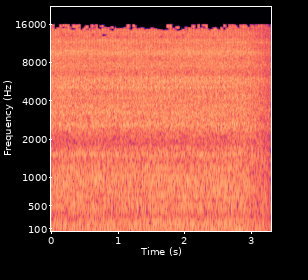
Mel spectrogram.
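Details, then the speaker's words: BMW i8 AC compressor (also cools high-voltage battery): constant low rough droning hum, noisy and shaking; AC still working, warranty declined replacement; known early i8 issue risking internal failure. "the air conditioning's working yeah it's a little noisy but you know we're not going to go ahead and cover a replacement just yet"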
